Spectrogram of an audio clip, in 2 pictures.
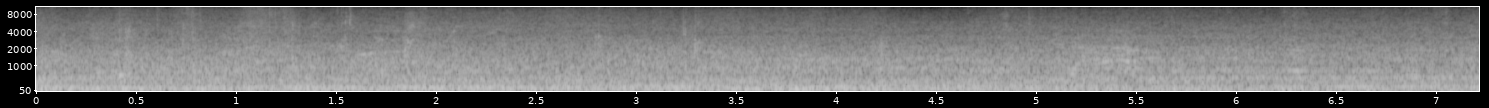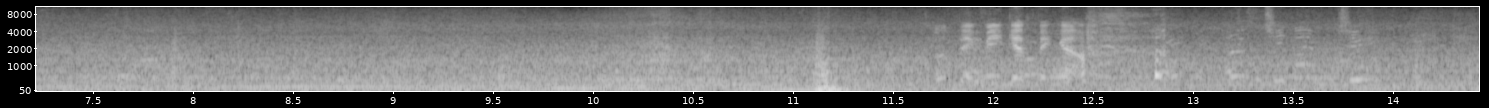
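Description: A young woman laughs and talks cheerfully nearby.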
